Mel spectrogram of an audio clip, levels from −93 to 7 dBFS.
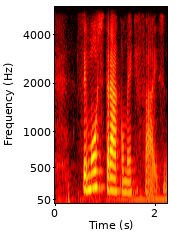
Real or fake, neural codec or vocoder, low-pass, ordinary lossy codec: real; none; 5.4 kHz; Opus, 32 kbps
